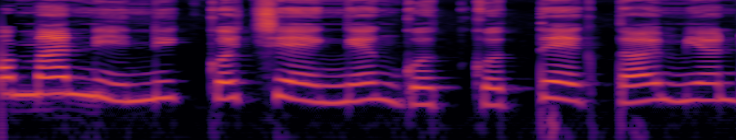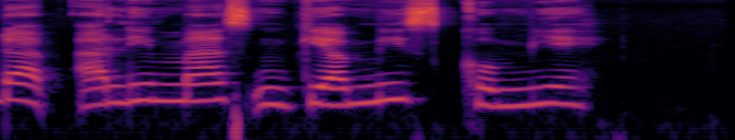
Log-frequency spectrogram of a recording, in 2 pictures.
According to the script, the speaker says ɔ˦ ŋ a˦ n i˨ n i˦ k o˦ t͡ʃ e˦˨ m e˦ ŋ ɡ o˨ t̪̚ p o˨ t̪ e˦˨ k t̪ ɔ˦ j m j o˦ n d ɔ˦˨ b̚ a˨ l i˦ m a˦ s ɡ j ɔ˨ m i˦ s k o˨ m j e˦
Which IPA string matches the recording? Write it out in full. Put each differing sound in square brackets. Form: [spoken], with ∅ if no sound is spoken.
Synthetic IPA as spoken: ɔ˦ [m] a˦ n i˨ n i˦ k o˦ t͡ʃ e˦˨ [ŋ] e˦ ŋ ɡ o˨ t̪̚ [k] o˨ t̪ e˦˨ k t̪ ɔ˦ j m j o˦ n d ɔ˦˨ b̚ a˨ l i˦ m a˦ s ɡ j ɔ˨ m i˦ s k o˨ m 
